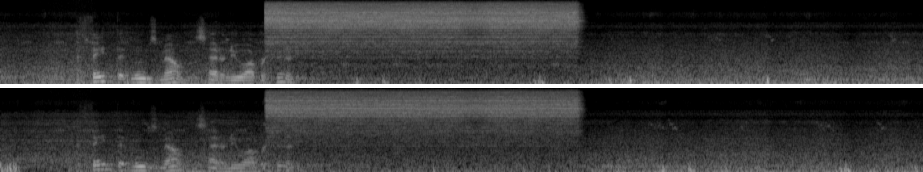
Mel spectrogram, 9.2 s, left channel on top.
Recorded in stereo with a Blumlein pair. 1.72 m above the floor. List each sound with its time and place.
0.8 s a man speaking: 20° left, 1.0 m
2.6 s a hiss: 60° left, 5.5 m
